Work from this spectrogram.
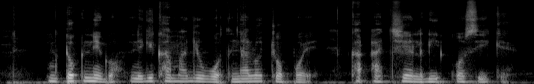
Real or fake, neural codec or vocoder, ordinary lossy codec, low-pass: fake; codec, 44.1 kHz, 7.8 kbps, DAC; none; none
